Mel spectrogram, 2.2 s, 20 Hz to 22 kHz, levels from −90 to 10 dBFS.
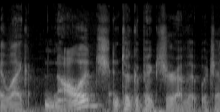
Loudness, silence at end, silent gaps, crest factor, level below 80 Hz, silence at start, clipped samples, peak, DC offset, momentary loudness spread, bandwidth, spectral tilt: -33 LUFS; 0 s; none; 20 dB; -50 dBFS; 0 s; under 0.1%; -14 dBFS; under 0.1%; 10 LU; 19.5 kHz; -5.5 dB/octave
